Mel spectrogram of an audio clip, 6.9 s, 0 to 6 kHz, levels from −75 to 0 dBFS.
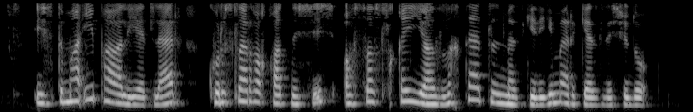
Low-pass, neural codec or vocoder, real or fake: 5.4 kHz; none; real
